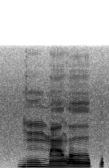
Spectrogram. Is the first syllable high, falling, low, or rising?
high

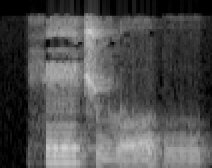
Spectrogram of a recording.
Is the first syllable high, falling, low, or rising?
high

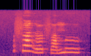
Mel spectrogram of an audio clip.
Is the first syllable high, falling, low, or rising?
high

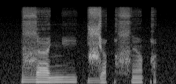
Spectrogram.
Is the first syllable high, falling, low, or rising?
high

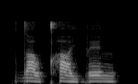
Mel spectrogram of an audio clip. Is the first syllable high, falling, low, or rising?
low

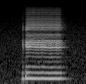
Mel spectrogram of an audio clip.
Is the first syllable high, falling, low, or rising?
high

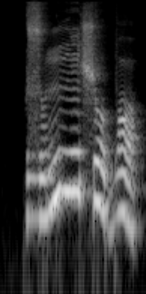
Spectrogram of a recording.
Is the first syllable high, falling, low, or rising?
rising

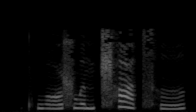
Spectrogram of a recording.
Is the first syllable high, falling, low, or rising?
rising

